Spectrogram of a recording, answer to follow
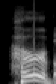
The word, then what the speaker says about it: herb: In American English, herb often drops the H sound completely and sounds like herb. In British English, the H is fully pronounced at the start.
